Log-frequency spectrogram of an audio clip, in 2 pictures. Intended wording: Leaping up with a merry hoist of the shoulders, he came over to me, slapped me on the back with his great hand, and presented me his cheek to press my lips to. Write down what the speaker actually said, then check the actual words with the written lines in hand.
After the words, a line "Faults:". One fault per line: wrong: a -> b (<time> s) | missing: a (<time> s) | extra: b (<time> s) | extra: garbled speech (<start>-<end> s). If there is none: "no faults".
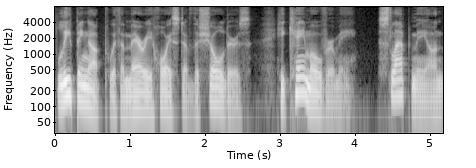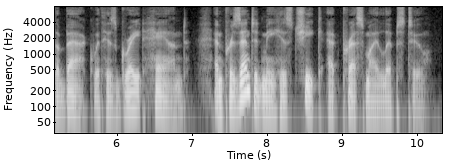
Leaping up with a merry hoist of the shoulders, he came over me, slapped me on the back with his great hand, and presented me his cheek at press my lips to.
Faults:
missing: to (3.7 s)
wrong: to -> at (8.8 s)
